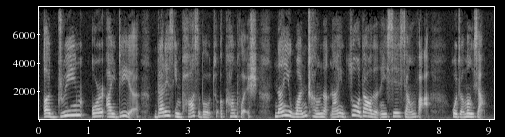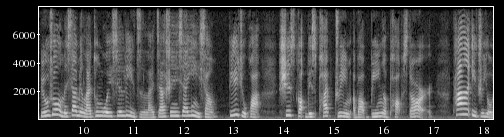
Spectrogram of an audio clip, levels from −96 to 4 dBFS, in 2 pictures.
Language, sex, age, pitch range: Chinese, female, 20-39, 205-275 Hz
